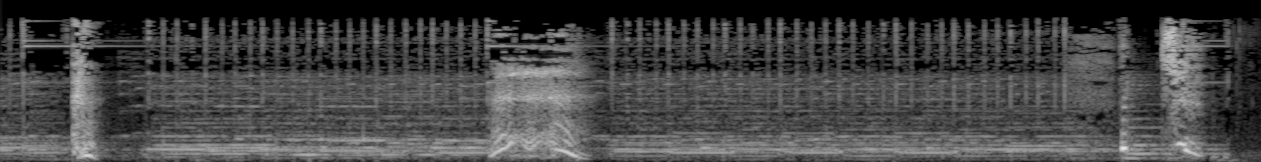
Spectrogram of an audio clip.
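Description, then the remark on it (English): A sneeze bursts out among a few short, sharp noises over a steady background drone of sustained musical tones; no one speaks. “Bless you”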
